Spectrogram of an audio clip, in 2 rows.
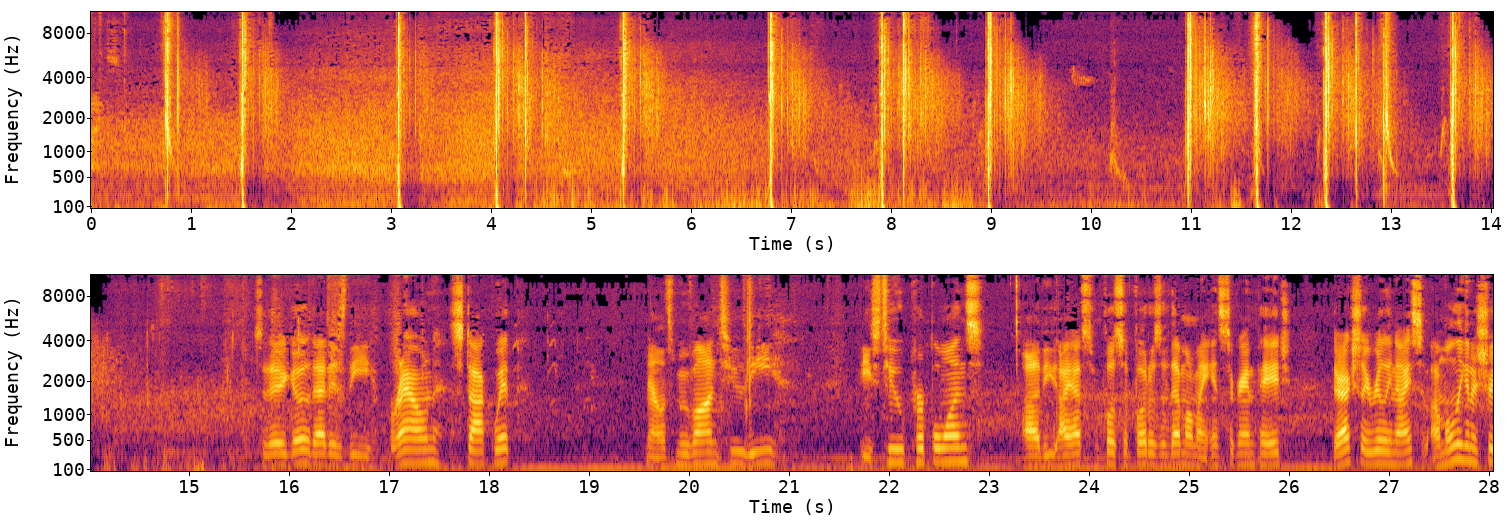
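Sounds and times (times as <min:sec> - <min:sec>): whip cracking: 0:00.7 - 0:02.0, 0:03.0 - 0:05.8, 0:06.8 - 0:09.6, 0:10.2 - 0:14.2.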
